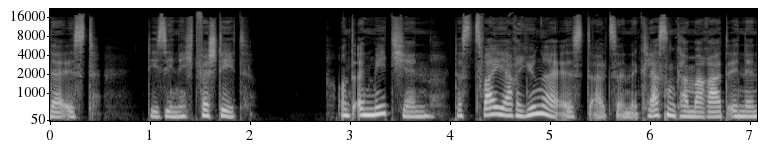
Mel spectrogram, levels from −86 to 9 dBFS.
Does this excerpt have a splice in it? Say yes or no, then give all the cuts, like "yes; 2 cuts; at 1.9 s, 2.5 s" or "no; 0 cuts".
yes; 2 cuts; at 2.8 s, 3.9 s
